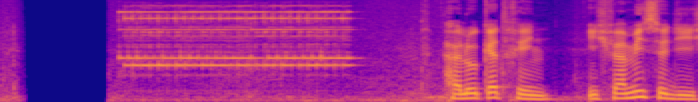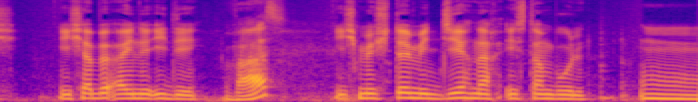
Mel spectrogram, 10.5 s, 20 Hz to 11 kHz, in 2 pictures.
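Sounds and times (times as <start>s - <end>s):
telephone ringing for an incoming call: 0.8s - 2.8s
speech: 3.4s - 10.4s.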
